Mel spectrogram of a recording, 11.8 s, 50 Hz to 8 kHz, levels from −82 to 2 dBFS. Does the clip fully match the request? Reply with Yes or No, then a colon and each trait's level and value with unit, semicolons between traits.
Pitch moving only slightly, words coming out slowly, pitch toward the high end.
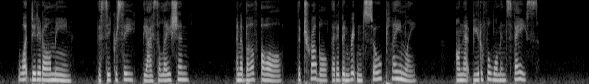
Yes: narrow, 2.1 semitones; slow, 125 wpm; high, 200 Hz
